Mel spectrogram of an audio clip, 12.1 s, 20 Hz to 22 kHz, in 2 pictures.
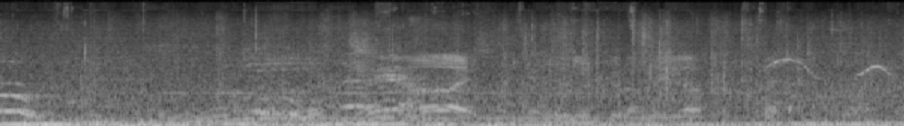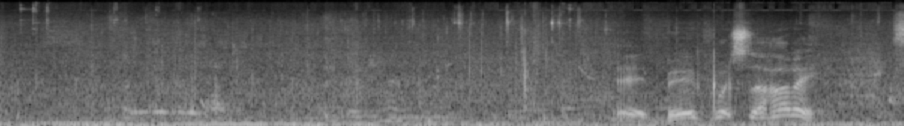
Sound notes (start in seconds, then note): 1.4 men catcalling; 5.1 man whistling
